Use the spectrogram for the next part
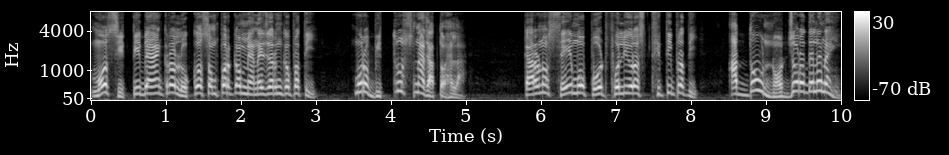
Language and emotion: Odia, disgusted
